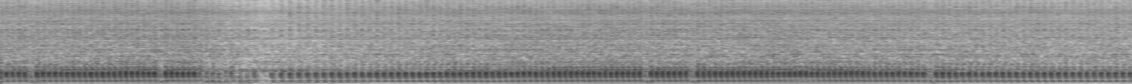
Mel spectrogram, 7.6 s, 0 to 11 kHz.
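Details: Honda CT90 (Trail 90) with a stock engine, after a full restoration and new wiring harness, started on barely any fuel after it seemed flooded: even, quick putting idle with only a brief early dip, steady beat; runs healthy.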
